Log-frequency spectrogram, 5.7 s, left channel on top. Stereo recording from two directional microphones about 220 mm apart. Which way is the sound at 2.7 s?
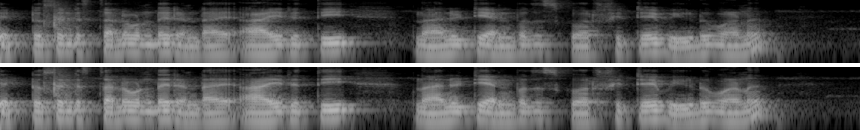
5° left (ahead or behind).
